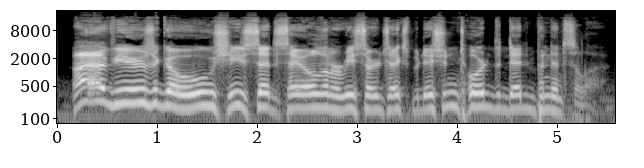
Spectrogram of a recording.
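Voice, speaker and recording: A man uses a put-on character voice, high-pitched for a man, with ordinary pitch variation. He keeps a moderate pace with hardly any pauses. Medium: game stream. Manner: blunt, probing.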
